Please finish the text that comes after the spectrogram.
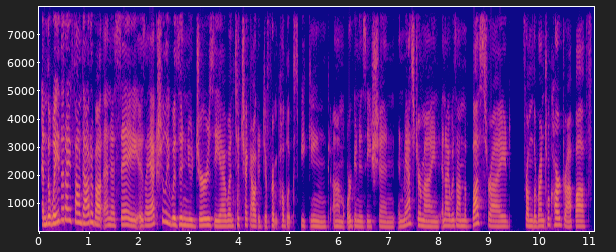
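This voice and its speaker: A woman's voice: medium pitch, brisk, few pauses, a bit bright. A woman casually introducing herself to a group as a new member, in a chatty, rambling way.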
